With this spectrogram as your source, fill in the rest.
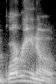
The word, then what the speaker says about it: Guarino: Guarino? Yeah, that's close enough. Guarino. You got to use your hands to really get it out, but Guarino. I have to say it like that.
